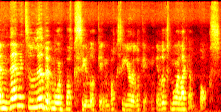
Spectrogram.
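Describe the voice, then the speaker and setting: Speaking at a moderate pace, a woman with a non-native accent uses lively intonation at a fairly high pitch. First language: not English. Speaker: fashion vlogger. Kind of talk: casual chat.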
